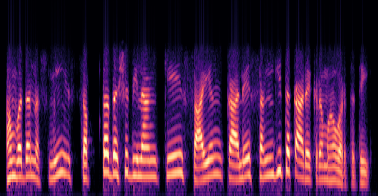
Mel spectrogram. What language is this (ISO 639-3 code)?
san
